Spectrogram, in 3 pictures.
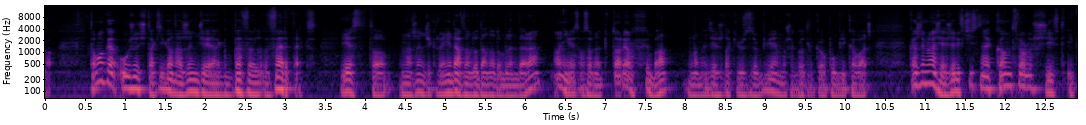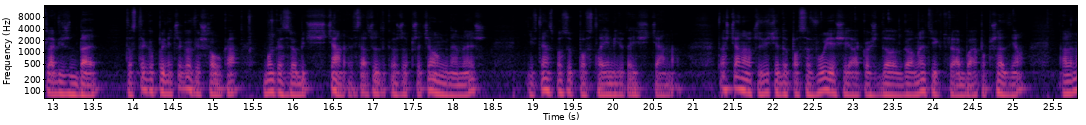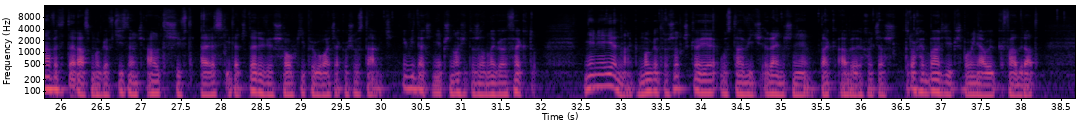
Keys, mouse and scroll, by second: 15.4 ctrl+shift+b, 22.5 click, 23.1 shift+middle click, 27.8 alt+shift+s, 30.1 click, 32.8 shift+right click, 33.5 shift+right click, 34.1 shift+g, 35.0 click, 35.5 right click, 36.2 shift+right click, 36.6 shift+g, 38.5 click.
